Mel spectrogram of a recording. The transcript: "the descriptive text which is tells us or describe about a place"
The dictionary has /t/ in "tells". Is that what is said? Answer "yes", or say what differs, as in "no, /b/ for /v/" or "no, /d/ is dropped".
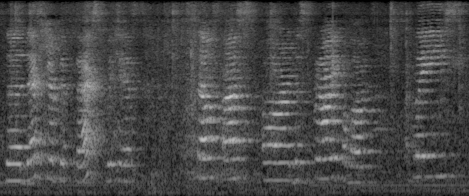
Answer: no, /s/ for /t/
